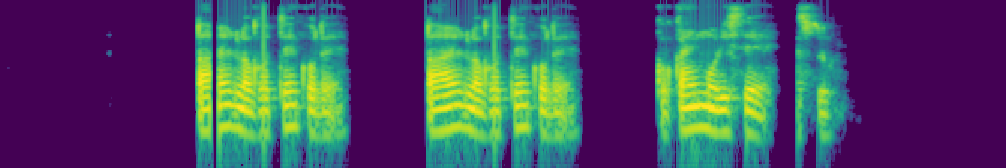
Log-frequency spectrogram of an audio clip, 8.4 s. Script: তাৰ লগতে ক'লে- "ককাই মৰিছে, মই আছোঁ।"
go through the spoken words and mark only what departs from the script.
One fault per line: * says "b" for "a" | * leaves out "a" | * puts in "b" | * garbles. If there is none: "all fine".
* puts in "তাৰ লগতে ক'লে"
* leaves out "মই"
